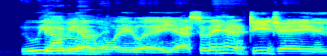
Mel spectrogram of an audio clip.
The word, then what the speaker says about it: Uiagalelei: I don't know how to pronounce his last name. Yeah, does anyone know how to say that? It's like Uiagalelei. Uiagalelei.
